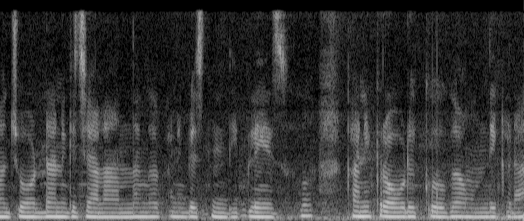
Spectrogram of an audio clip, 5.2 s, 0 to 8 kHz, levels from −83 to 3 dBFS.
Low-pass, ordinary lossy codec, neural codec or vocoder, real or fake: none; none; none; real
